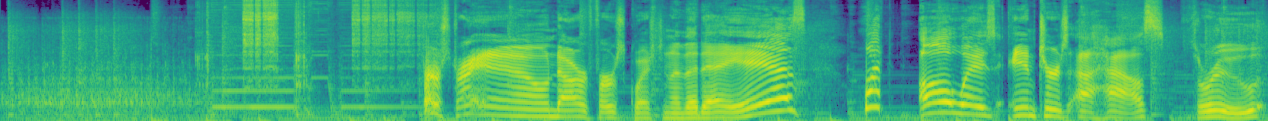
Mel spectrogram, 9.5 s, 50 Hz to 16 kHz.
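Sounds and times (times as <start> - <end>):
loud mechanical contraption whirring and clinking: 1.5 - 3.2
speech: 3.2 - 9.5.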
